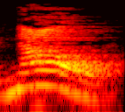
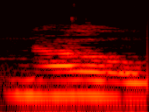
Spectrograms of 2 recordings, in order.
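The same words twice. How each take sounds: First: It is said forcefully, with power. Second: It is said softly, without force.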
